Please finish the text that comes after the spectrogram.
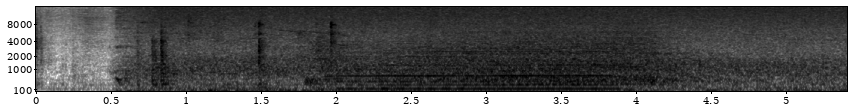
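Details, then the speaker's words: Land Rover Discovery 1 V8 being recommissioned, no-start troubleshooting: fuel pump powered briefly from a bench power supply gives a steady even electric hum for about two seconds, then stops; pump working normally, ignition present. "okay so the fuel pump is working we have ignition it's just that the car doesn't know what to do"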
